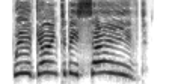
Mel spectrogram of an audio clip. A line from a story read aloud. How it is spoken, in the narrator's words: yelled Sarah, jumping up in excitement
